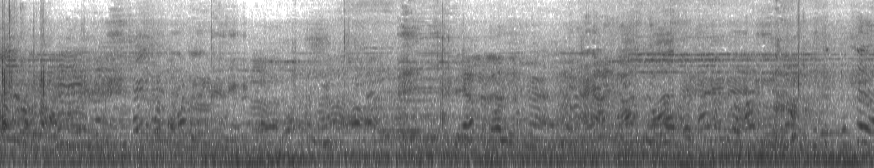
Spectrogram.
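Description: A crowd of young men chatter and call out outdoors.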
